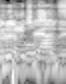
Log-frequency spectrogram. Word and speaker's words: Patreon: Is it pronounced Patreon or Patreon? – It's pronounced Patreon because of like patron.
